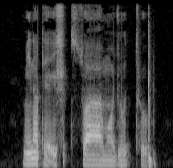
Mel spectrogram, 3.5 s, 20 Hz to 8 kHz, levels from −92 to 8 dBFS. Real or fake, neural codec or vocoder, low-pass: real; none; 7.2 kHz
